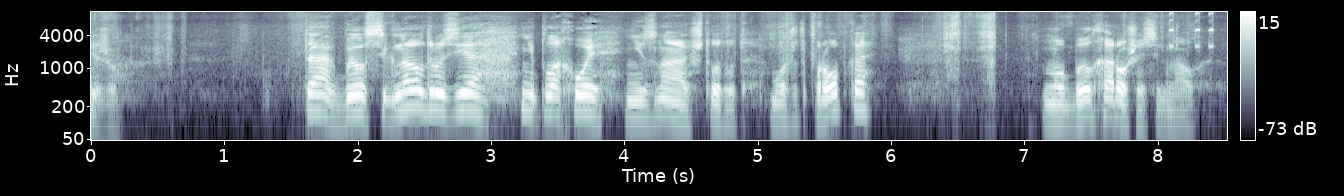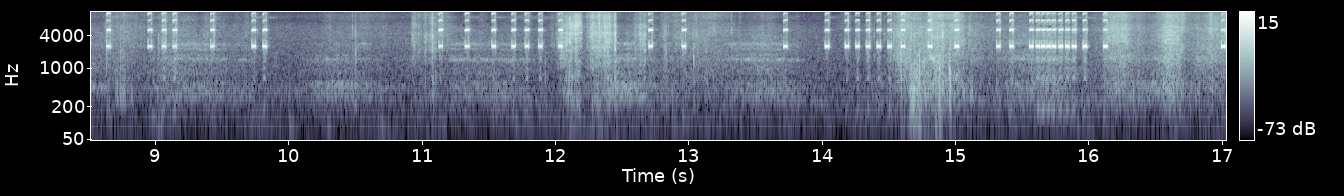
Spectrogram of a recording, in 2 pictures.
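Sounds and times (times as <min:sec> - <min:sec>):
soil scraping: 0:05.0 - 0:07.6, 0:12.0 - 0:13.2
pinpointer probe beeping: 0:08.0 - 0:09.9, 0:11.0 - 0:13.1, 0:13.7 - 0:16.2.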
